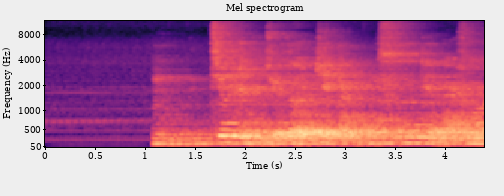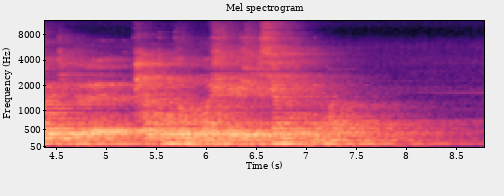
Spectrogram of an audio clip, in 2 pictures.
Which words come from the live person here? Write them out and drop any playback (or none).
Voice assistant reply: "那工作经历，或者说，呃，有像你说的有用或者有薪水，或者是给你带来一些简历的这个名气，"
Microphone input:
嗯，你就是你觉得这两个公司对你来说，这个它的工作模式是相同的吗？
